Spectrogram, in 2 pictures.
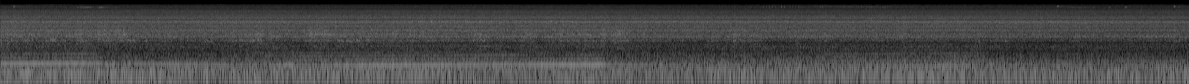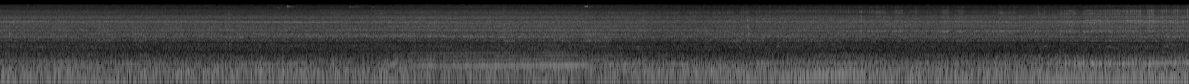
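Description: Motorcycle engine running at steady low revs while riding slowly among a pack of other motorcycles. About two-thirds of the way in, the engine note drops and then picks up again.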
